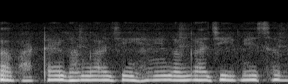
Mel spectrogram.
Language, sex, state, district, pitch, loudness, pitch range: Bhojpuri, female, Uttar Pradesh, Ghazipur, 200 Hz, -17 LUFS, 195-205 Hz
